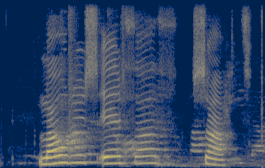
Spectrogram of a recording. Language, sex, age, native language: Icelandic, female, 5, Icelandic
